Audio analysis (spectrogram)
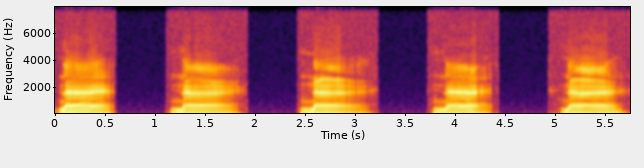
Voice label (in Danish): thai; na:H na:M na:L na:F na:R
